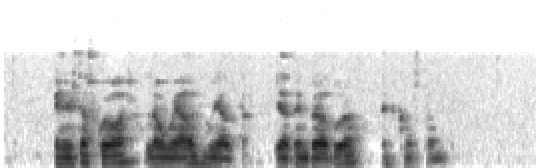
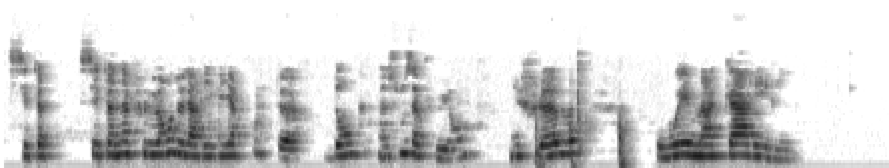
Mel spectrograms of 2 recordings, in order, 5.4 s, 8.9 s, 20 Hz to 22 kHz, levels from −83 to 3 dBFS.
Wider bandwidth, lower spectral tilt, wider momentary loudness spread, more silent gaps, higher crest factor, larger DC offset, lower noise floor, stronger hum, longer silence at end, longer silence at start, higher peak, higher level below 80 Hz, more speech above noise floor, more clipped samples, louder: second, 7.2 kHz vs 9.2 kHz; first, -7.5 dB/octave vs -3.5 dB/octave; about the same, 17 LU vs 16 LU; neither; about the same, 16 dB vs 16 dB; neither; second, -59 dBFS vs -66 dBFS; neither; about the same, 0.95 s vs 1 s; first, 0.55 s vs 0.1 s; about the same, -2 dBFS vs -2 dBFS; about the same, -58 dBFS vs -54 dBFS; second, 44 dB vs 49 dB; neither; about the same, -16 LUFS vs -17 LUFS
